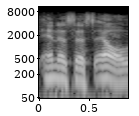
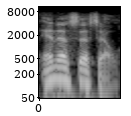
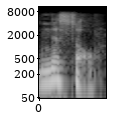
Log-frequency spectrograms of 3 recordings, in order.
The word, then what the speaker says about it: NSSL: And one of those things is that it is not pronounced NISL, right?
